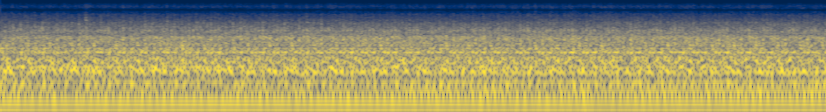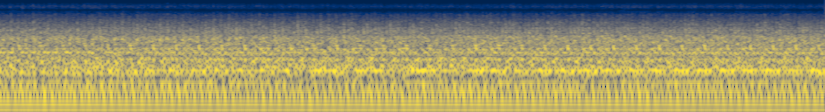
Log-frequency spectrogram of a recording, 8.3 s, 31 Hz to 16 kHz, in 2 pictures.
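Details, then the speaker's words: Allis-Chalmers diesel tractor just started after cracking injectors, running the electric fill pump, heat and ether: steady, even diesel clatter at idle with no misses or knocks; sounds healthy. "Nothing really to complain about. Not near as bad as my N6. Um, it's running. Sounds healthy."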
